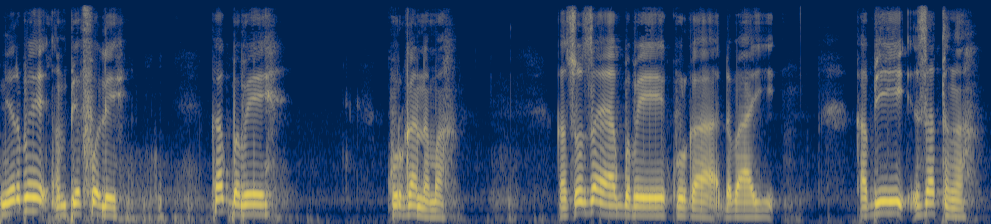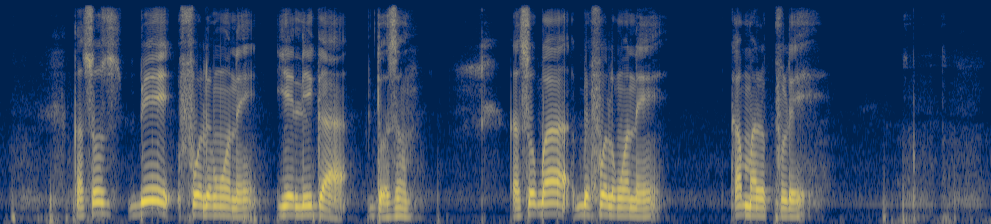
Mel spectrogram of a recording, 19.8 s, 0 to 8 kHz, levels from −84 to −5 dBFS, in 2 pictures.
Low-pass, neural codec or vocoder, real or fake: 7.2 kHz; none; real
